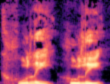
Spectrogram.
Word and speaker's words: huli huli: Somebody texted me and asked me did I know how to make huli huli chicken? I think that's how you say it. H-U-L-I, huli, huli, huli chicken.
